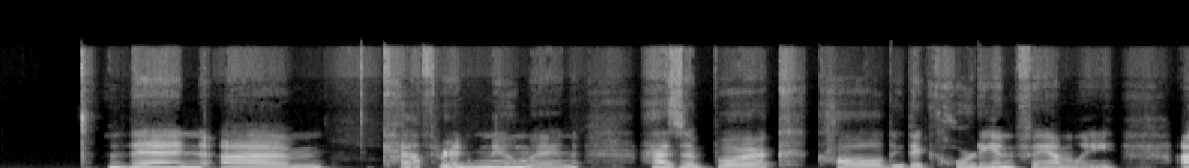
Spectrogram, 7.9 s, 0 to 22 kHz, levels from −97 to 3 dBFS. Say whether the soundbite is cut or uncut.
uncut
